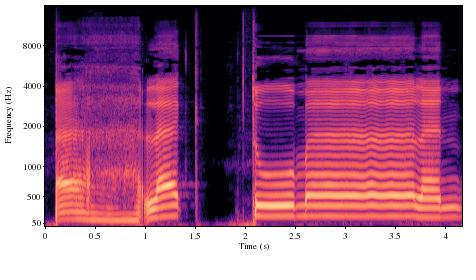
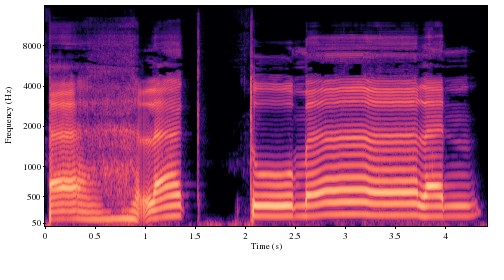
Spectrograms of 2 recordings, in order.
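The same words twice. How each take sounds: First: The long vowel is held without melodic swing. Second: The long vowel swings up and down in pitch. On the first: "Kalau yang nggak diayunkan" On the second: "ini yang kita ayunkan dulu"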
